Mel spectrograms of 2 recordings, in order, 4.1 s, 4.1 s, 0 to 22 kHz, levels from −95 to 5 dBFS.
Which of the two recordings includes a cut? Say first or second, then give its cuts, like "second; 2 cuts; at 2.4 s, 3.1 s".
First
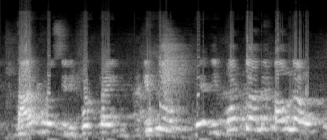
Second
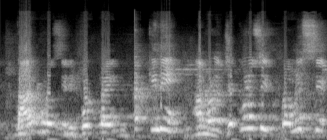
second; 1 cut; at 1.7 s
